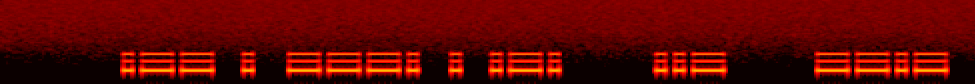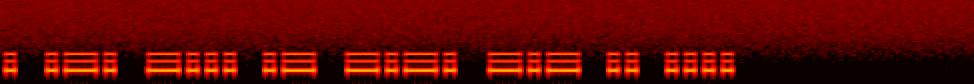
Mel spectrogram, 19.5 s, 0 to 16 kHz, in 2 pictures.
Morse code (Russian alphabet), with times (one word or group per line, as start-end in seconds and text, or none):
1.2-5.6 ВЕЧЕР
6.6-7.2 У
8.2-17.0 ЩЕРБАЦКИХ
